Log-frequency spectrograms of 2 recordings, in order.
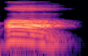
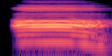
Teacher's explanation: যখন অ বলবো তখন ১ সেকেন্ডে কম সময়ে বলবো অ, যখন আ বলবো তখন সেই সময়টাকে দ্বিগুণ করব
